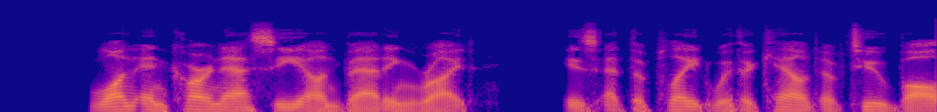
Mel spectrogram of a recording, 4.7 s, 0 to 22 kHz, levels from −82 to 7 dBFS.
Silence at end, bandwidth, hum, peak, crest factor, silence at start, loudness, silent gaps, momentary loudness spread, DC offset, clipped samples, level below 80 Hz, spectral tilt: 0 s; 9.8 kHz; none; -4 dBFS; 20 dB; 0.4 s; -25 LUFS; 2.54-2.78 s; 7 LU; 0.9%; under 0.1%; -42 dBFS; -5.5 dB/octave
